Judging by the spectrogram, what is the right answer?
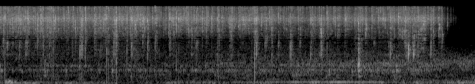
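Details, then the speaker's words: Garden hose water timer valve switching off with water flowing: steady hiss cuts off after about four seconds in a two-stage shut-off, solenoid moves back to block the rear chamber, then the diaphragm closes under accumulated pressure; normal. "I don't know whether you heard that there was a two stage uh switch off you could hear the solenoid being moved back into place to block off that rear chamber and then the diaphragm closed"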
